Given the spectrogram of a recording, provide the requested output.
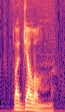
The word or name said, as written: flagellum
